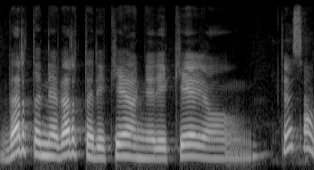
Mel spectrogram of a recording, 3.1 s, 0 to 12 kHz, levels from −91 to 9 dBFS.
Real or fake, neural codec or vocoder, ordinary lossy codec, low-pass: real; none; Opus, 64 kbps; 10.8 kHz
